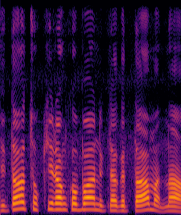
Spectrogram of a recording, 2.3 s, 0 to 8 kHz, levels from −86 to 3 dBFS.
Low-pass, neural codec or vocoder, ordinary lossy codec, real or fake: none; none; none; real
